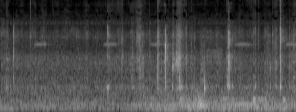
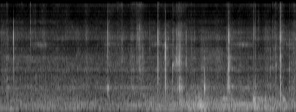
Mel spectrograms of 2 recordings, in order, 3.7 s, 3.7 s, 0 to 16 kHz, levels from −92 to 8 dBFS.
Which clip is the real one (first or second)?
first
